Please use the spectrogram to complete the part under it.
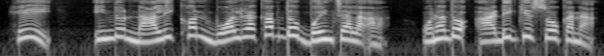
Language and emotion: Santali, disgusted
